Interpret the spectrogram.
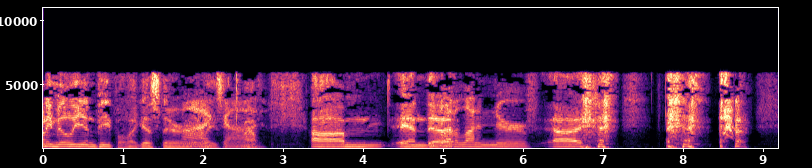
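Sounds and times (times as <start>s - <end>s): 
speech: 0.0s - 7.2s, 7.8s - 8.9s
person coughing: 7.8s - 8.9s.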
